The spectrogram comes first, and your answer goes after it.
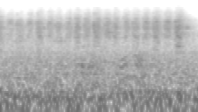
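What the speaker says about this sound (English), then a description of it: "And then cutting by the hand saw." A steel hand saw cuts a mother-of-pearl inlay design with a quiet, steady rasping and scraping, continuous fine strokes with no talking.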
